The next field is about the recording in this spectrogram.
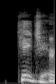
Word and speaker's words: Tite: So the guy's name is spelled T-I-T-E. Tight. – Oh, tight. – Which is great, but it's spelled Chiche. – Chiche. – Or it's pronounced Chiche. – TJ, yeah. – But it's T-I-T-E. – T-I-T-E.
